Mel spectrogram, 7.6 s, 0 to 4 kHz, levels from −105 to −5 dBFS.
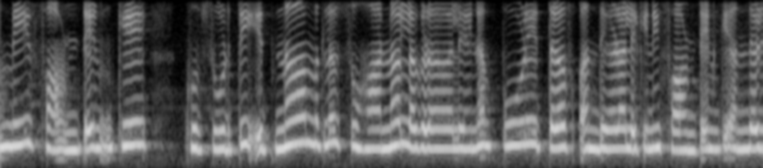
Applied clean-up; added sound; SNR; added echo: none; none; none; none.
